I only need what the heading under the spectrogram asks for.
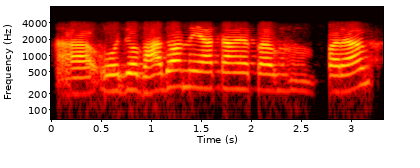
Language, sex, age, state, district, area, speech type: Hindi, female, 60+, Bihar, Begusarai, rural, conversation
